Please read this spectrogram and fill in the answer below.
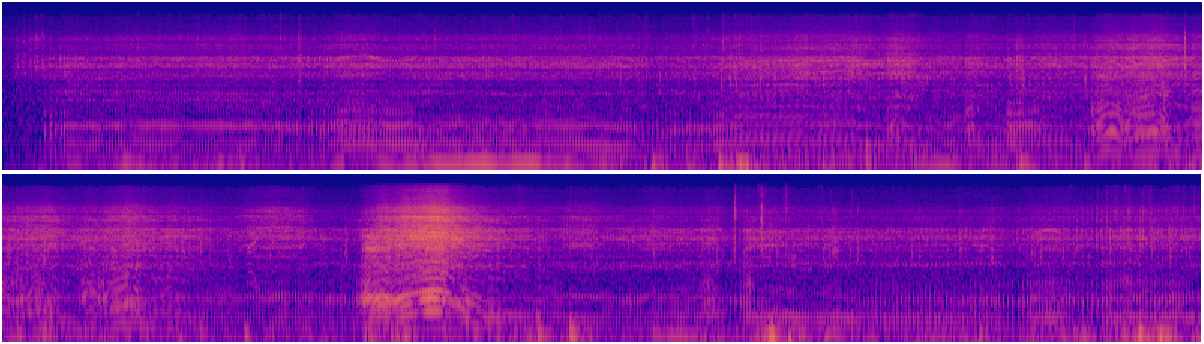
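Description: Enduro dirt bike engine running and revving up and down as it is ridden over rough trail, with the loudest rev about three quarters of the way through.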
